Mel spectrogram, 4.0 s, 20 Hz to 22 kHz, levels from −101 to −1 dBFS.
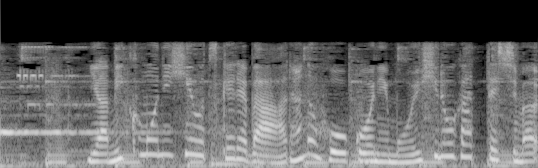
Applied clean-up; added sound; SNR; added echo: none; none; none; none.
